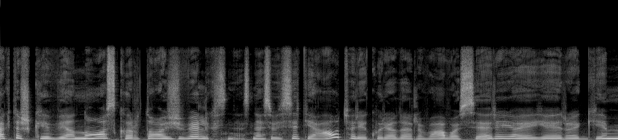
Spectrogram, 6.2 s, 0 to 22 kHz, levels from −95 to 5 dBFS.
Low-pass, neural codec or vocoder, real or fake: 14.4 kHz; none; real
